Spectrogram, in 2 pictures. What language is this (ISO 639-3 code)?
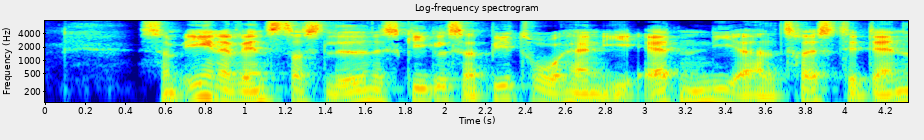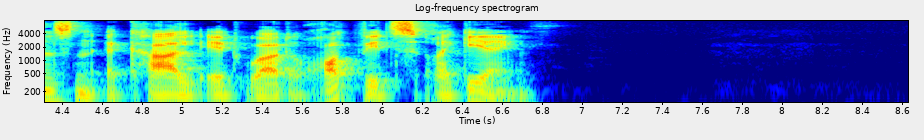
dan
